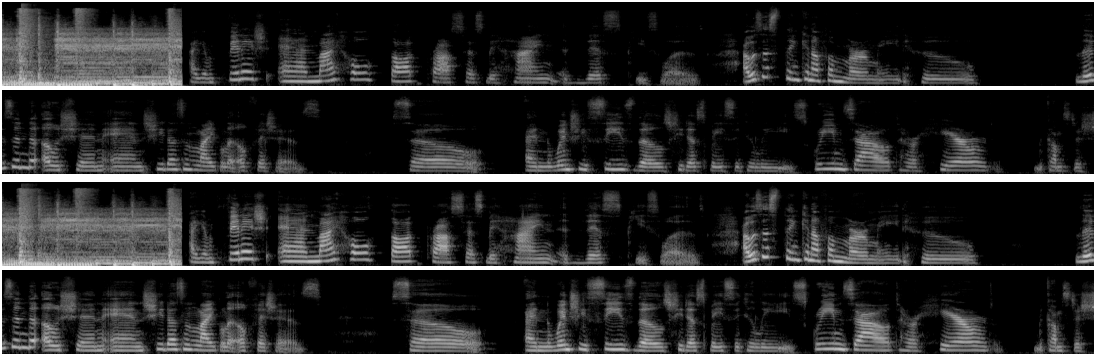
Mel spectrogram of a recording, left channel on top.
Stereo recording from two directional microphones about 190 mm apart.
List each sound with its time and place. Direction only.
0.1 s music: centre (ahead or behind)
1.9 s speech: 30° right (ahead or behind)
10.8 s speech: 20° right (ahead or behind)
